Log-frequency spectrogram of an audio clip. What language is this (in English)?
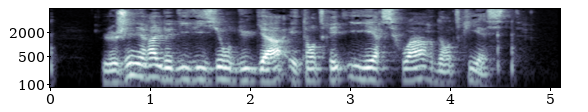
French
